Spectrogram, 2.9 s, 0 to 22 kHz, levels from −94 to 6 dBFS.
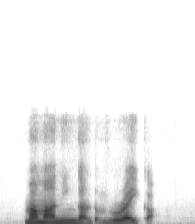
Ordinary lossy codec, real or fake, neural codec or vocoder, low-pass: Opus, 24 kbps; fake; codec, 24 kHz, 0.5 kbps, DualCodec; 10.8 kHz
